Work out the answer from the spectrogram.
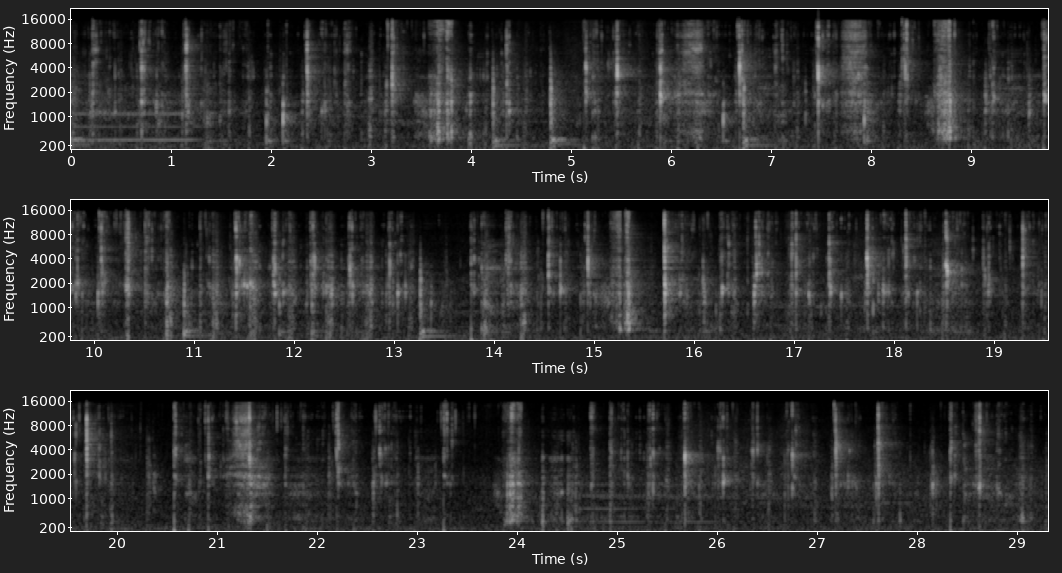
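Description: Close-miked chewing of a person eating spicy ghugni and a fried fritter with her fingers: a dense run of quick, sharp mouth clicks.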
